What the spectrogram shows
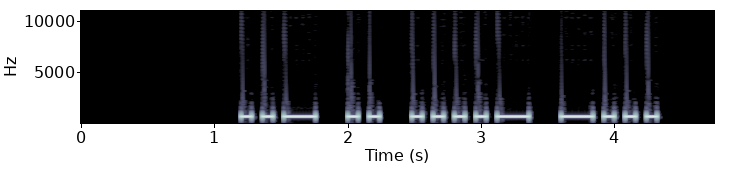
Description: Morse code, heard as a keyed tone, about 15 wpm, 700 Hz. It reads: UI4B
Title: Four Challenging Letter-Number Combinations 15wpm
